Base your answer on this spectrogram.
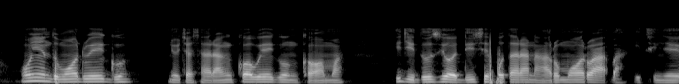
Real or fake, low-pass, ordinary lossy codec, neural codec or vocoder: real; 5.4 kHz; none; none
